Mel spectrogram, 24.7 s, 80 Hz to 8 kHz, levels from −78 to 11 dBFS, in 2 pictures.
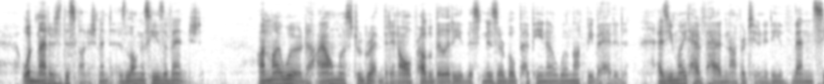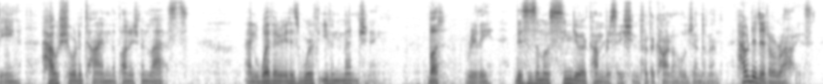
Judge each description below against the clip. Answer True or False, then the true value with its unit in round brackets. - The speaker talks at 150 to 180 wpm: True (165 wpm)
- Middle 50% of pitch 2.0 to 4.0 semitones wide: True (3.0 semitones)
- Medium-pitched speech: False (100 Hz)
